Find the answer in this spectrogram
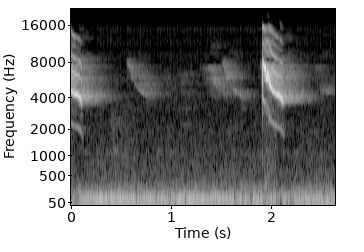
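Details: Stimulating call of a female oriental white-eye aimed at males: a shrill, high falling note near two seconds, the tail of another at the start, and faint high twitters over a low hum.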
